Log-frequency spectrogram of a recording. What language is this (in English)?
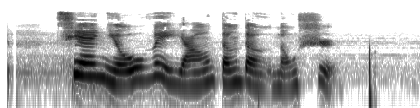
Chinese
